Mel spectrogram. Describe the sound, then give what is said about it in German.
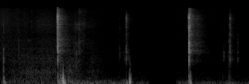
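Two sharp clicks of the piezo igniter of a lighter, each followed by a faint softer tick, separated by a brief pause with no talking. “So klingt es, wenn man ein Feuerzeug mit Piezozünder bedient.”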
